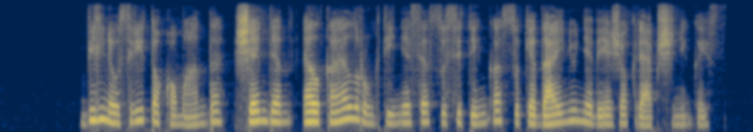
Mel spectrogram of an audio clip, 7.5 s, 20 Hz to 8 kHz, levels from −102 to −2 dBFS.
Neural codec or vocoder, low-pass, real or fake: vocoder, 44.1 kHz, 80 mel bands, Vocos; 7.2 kHz; fake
